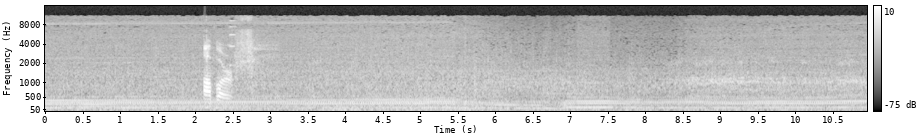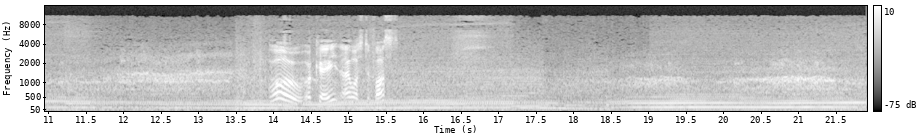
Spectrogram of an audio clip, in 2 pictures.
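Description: A racing car engine drones steadily and shifts pitch as gears change.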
